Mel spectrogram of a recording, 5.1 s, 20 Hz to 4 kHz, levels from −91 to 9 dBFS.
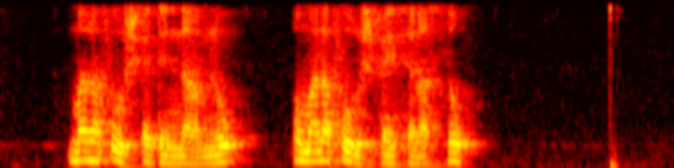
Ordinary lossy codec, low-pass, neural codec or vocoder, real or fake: AAC, 24 kbps; 3.6 kHz; none; real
